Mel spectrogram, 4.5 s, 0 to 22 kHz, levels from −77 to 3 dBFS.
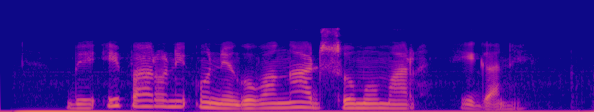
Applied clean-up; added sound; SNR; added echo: none; none; none; none.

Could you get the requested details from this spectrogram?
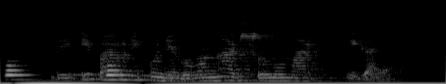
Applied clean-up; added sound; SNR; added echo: neural separator model SepFormer DNS4.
